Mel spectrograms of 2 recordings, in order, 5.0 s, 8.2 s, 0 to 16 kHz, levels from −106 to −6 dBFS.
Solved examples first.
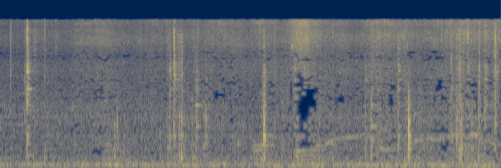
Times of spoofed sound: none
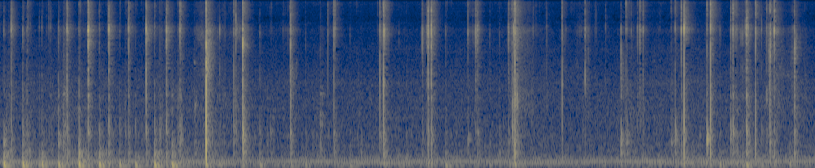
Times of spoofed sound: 4.3-5.1 (vocoder, BigVGAN v2); 6.3-7.1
